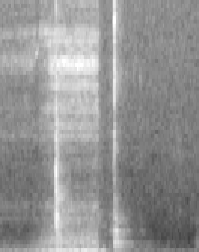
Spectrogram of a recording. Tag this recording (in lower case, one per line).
fire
